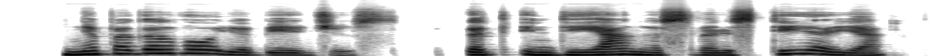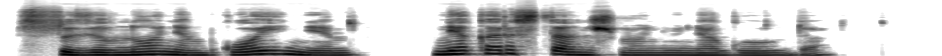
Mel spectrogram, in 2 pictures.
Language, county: Lithuanian, Vilnius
